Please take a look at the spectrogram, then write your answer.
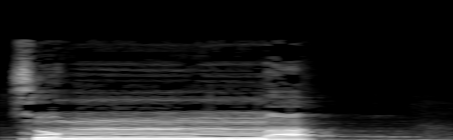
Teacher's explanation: সুম্মা ওয়াজিব গুন্না, এখানে গুন্নাহ করে পড়তে হবে।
